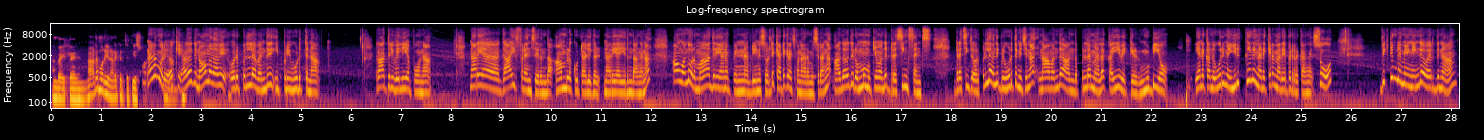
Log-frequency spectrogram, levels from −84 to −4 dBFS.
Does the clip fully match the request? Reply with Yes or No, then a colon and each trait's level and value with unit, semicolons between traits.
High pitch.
Yes: high, 235 Hz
